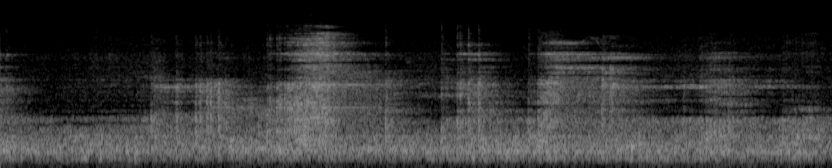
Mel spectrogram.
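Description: Freight train boxcars rolling past on a curve: a steady rolling rumble with intermittent high metallic squeals of wheels on rail, loudest about two and a half seconds in.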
